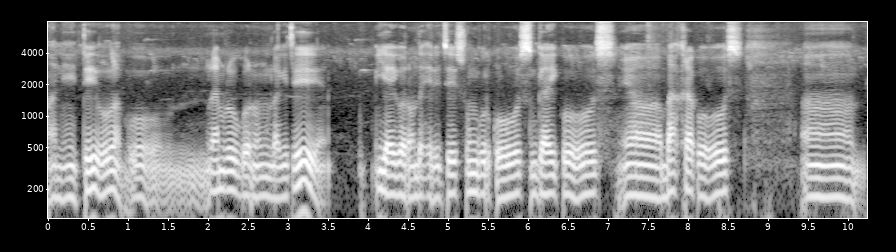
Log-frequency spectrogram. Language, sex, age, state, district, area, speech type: Nepali, male, 30-45, West Bengal, Kalimpong, rural, spontaneous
